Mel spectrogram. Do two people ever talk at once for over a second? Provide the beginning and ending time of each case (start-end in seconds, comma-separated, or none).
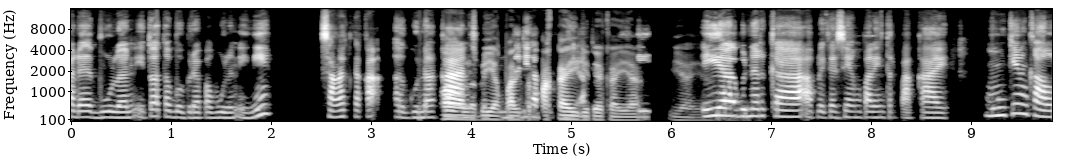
3.7-5.6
